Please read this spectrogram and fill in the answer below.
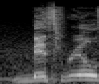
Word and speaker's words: mithril: out and being struck by lightning thus crystallizing mithril throughout the mountain yeah yeah that was sick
